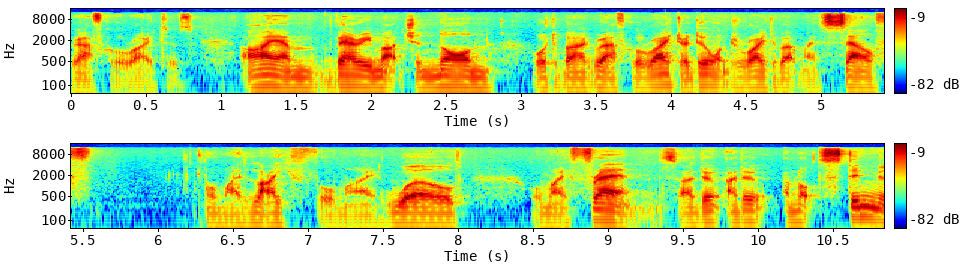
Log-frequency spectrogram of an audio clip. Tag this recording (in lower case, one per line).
speech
